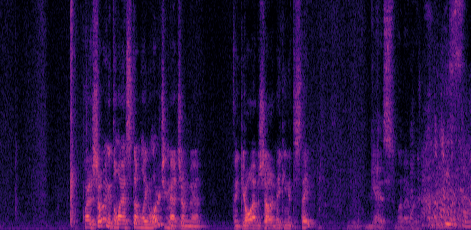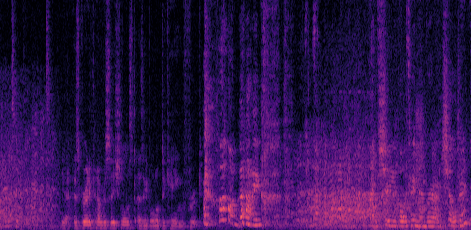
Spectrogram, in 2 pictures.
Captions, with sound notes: [handshake slap] Quite a showing at the last stumbling and lurching match, young man. Think you all have a shot at making it to State? I guess... Whatever. He's so articulate! Yeah, as great a conversationalist as a bowl of decaying fruit. [audience laughing] [laughing] He's so funny! I'm sure you both remember our children,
